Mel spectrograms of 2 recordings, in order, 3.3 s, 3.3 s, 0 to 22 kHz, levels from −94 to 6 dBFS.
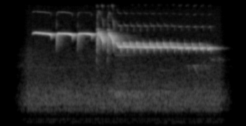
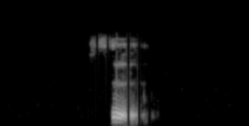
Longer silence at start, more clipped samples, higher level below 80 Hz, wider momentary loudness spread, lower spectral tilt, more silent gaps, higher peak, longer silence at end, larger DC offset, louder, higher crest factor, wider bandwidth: second, 0.4 s vs 1.2 s; neither; second, under -90 dBFS vs -74 dBFS; second, 11 LU vs 21 LU; second, 8.5 dB/octave vs -4.5 dB/octave; neither; first, -6 dBFS vs -16 dBFS; second, 0.4 s vs 1.4 s; neither; first, -19 LUFS vs -30 LUFS; about the same, 16 dB vs 20 dB; first, 19 kHz vs 7.6 kHz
